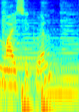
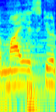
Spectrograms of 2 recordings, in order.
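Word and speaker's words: MySQL: আমরা ডাটাবেস হিসেবে ইউজ করতেছি মাইসিকিউএল বা মাইএসকিউএল অনেকে প্রোনাউন্স করে।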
